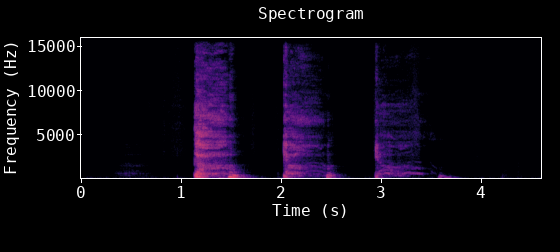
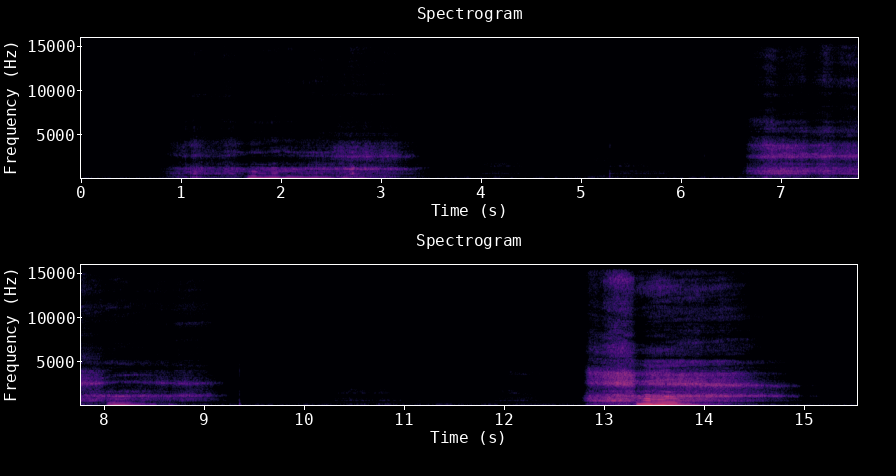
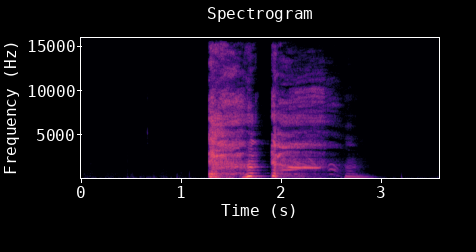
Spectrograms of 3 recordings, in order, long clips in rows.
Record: {"three_cough_length": "4.6 s", "three_cough_amplitude": 5544, "three_cough_signal_mean_std_ratio": 0.35, "exhalation_length": "15.5 s", "exhalation_amplitude": 1647, "exhalation_signal_mean_std_ratio": 0.38, "cough_length": "3.6 s", "cough_amplitude": 11062, "cough_signal_mean_std_ratio": 0.43, "survey_phase": "beta (2021-08-13 to 2022-03-07)", "age": "65+", "gender": "Female", "wearing_mask": "No", "symptom_none": true, "smoker_status": "Never smoked", "respiratory_condition_asthma": false, "respiratory_condition_other": false, "recruitment_source": "REACT", "submission_delay": "2 days", "covid_test_result": "Negative", "covid_test_method": "RT-qPCR"}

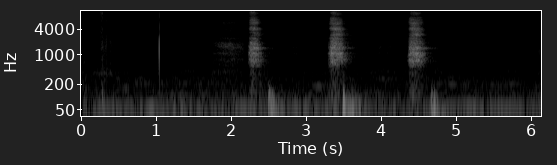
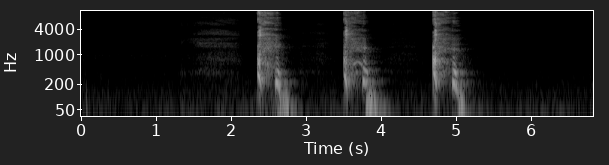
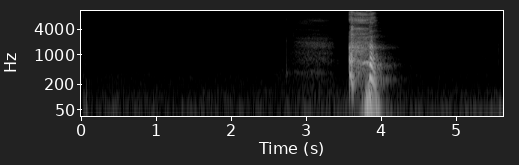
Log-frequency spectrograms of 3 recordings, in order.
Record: {"exhalation_length": "6.1 s", "exhalation_amplitude": 880, "exhalation_signal_mean_std_ratio": 0.43, "three_cough_length": "6.8 s", "three_cough_amplitude": 11505, "three_cough_signal_mean_std_ratio": 0.27, "cough_length": "5.6 s", "cough_amplitude": 10980, "cough_signal_mean_std_ratio": 0.19, "survey_phase": "beta (2021-08-13 to 2022-03-07)", "age": "45-64", "gender": "Female", "wearing_mask": "No", "symptom_none": true, "smoker_status": "Never smoked", "respiratory_condition_asthma": false, "respiratory_condition_other": false, "recruitment_source": "REACT", "submission_delay": "1 day", "covid_test_result": "Negative", "covid_test_method": "RT-qPCR"}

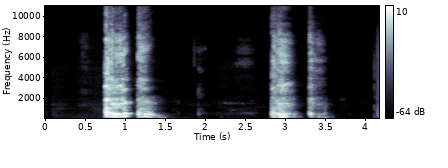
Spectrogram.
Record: {"cough_length": "4.2 s", "cough_amplitude": 32768, "cough_signal_mean_std_ratio": 0.35, "survey_phase": "beta (2021-08-13 to 2022-03-07)", "age": "18-44", "gender": "Female", "wearing_mask": "No", "symptom_new_continuous_cough": true, "symptom_runny_or_blocked_nose": true, "symptom_shortness_of_breath": true, "symptom_sore_throat": true, "symptom_headache": true, "symptom_change_to_sense_of_smell_or_taste": true, "symptom_other": true, "symptom_onset": "5 days", "smoker_status": "Current smoker (e-cigarettes or vapes only)", "respiratory_condition_asthma": false, "respiratory_condition_other": false, "recruitment_source": "Test and Trace", "submission_delay": "2 days", "covid_test_result": "Positive", "covid_test_method": "RT-qPCR", "covid_ct_value": 17.0, "covid_ct_gene": "ORF1ab gene", "covid_ct_mean": 17.3, "covid_viral_load": "2100000 copies/ml", "covid_viral_load_category": "High viral load (>1M copies/ml)"}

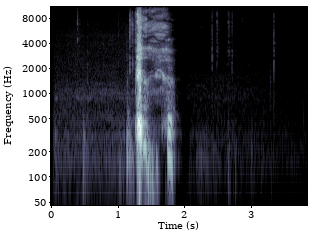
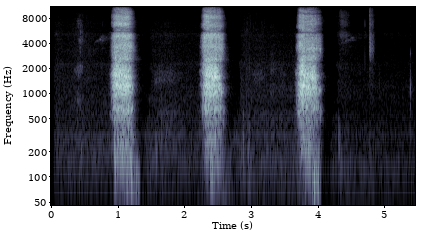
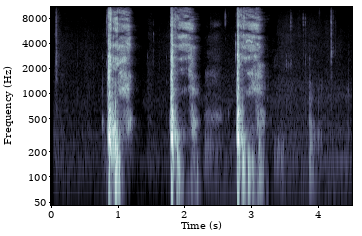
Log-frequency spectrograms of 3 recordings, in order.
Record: {"cough_length": "3.8 s", "cough_amplitude": 32768, "cough_signal_mean_std_ratio": 0.16, "exhalation_length": "5.5 s", "exhalation_amplitude": 30450, "exhalation_signal_mean_std_ratio": 0.32, "three_cough_length": "4.5 s", "three_cough_amplitude": 32768, "three_cough_signal_mean_std_ratio": 0.26, "survey_phase": "beta (2021-08-13 to 2022-03-07)", "age": "45-64", "gender": "Male", "wearing_mask": "No", "symptom_other": true, "symptom_onset": "2 days", "smoker_status": "Ex-smoker", "respiratory_condition_asthma": false, "respiratory_condition_other": false, "recruitment_source": "REACT", "submission_delay": "1 day", "covid_test_result": "Positive", "covid_test_method": "RT-qPCR", "covid_ct_value": 18.5, "covid_ct_gene": "E gene", "influenza_a_test_result": "Negative", "influenza_b_test_result": "Negative"}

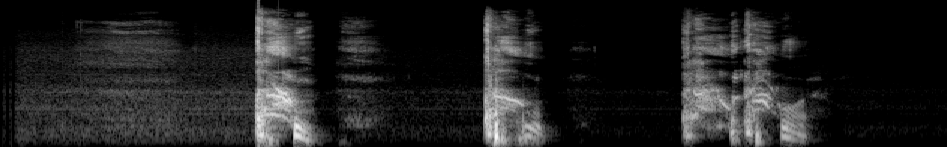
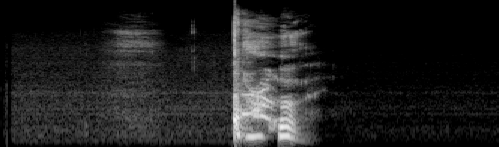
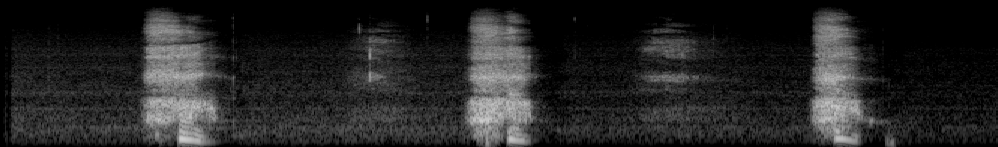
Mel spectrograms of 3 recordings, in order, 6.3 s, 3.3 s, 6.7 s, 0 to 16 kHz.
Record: {"three_cough_length": "6.3 s", "three_cough_amplitude": 32768, "three_cough_signal_mean_std_ratio": 0.29, "cough_length": "3.3 s", "cough_amplitude": 32768, "cough_signal_mean_std_ratio": 0.27, "exhalation_length": "6.7 s", "exhalation_amplitude": 12599, "exhalation_signal_mean_std_ratio": 0.37, "survey_phase": "beta (2021-08-13 to 2022-03-07)", "age": "45-64", "gender": "Male", "wearing_mask": "No", "symptom_none": true, "smoker_status": "Never smoked", "respiratory_condition_asthma": false, "respiratory_condition_other": false, "recruitment_source": "REACT", "submission_delay": "1 day", "covid_test_result": "Negative", "covid_test_method": "RT-qPCR", "influenza_a_test_result": "Negative", "influenza_b_test_result": "Negative"}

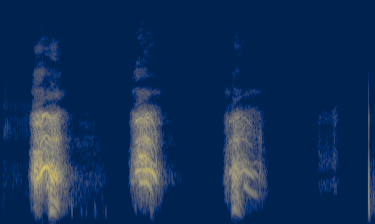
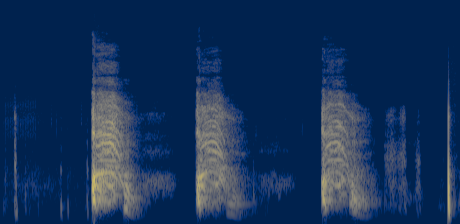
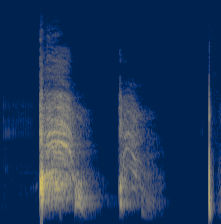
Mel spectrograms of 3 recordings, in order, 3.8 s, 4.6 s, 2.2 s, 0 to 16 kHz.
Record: {"exhalation_length": "3.8 s", "exhalation_amplitude": 26737, "exhalation_signal_mean_std_ratio": 0.33, "three_cough_length": "4.6 s", "three_cough_amplitude": 31004, "three_cough_signal_mean_std_ratio": 0.31, "cough_length": "2.2 s", "cough_amplitude": 32768, "cough_signal_mean_std_ratio": 0.31, "survey_phase": "beta (2021-08-13 to 2022-03-07)", "age": "45-64", "gender": "Male", "wearing_mask": "No", "symptom_cough_any": true, "symptom_runny_or_blocked_nose": true, "symptom_sore_throat": true, "symptom_abdominal_pain": true, "symptom_fatigue": true, "symptom_headache": true, "symptom_onset": "4 days", "smoker_status": "Never smoked", "respiratory_condition_asthma": false, "respiratory_condition_other": false, "recruitment_source": "Test and Trace", "submission_delay": "1 day", "covid_test_result": "Positive", "covid_test_method": "RT-qPCR", "covid_ct_value": 20.1, "covid_ct_gene": "ORF1ab gene", "covid_ct_mean": 20.7, "covid_viral_load": "160000 copies/ml", "covid_viral_load_category": "Low viral load (10K-1M copies/ml)"}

